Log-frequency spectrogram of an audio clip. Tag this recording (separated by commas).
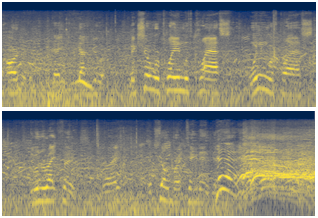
man speaking, Speech, Female speech, monologue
